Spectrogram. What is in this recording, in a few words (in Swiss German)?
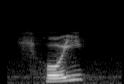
"spoij", Alsace; foin; vin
